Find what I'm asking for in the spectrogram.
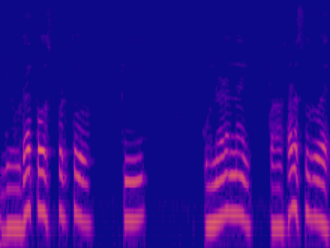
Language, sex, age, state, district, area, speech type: Marathi, male, 45-60, Maharashtra, Yavatmal, rural, spontaneous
